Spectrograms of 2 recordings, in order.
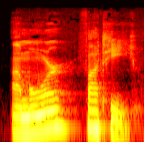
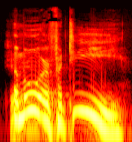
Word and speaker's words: Amor Fati: Did we get the pronunciation right? Ah. Gabe, how do you say it, son? Amor Fati. Okay, you're in agreement with me. Amor Fati.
